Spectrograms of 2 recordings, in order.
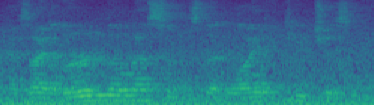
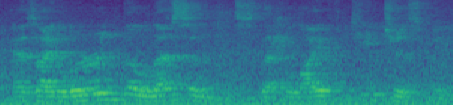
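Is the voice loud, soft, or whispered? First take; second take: soft; loud. First: It is spoken more softly and quietly. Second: It is spoken out loud in full voice. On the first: The affirmation is taken more deeply inward. "then more softly" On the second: The affirmation is spoken outwardly. "first out loud"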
